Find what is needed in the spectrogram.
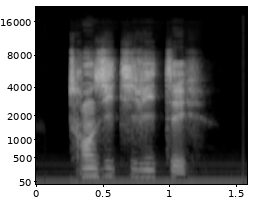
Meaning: transitivity
- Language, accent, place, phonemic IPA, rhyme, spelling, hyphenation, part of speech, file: French, France, Lyon, /tʁɑ̃.zi.ti.vi.te/, -e, transitivité, tran‧si‧ti‧vi‧té, noun, LL-Q150 (fra)-transitivité.wav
